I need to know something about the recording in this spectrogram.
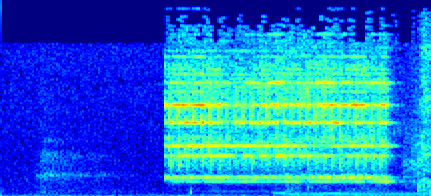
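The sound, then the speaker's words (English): Two phones ring, one with a bright, high electronic trill of stacked harmonic tones, loud and steady for about a second and a half, preceded by a fainter chime and overlapped by a lower tone. “Both of our phones.”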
